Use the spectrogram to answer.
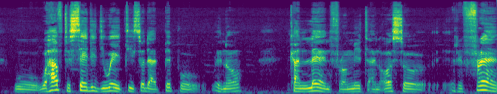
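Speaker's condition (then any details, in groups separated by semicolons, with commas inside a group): No condition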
